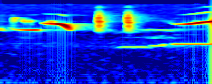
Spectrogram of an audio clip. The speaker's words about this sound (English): We were looking for nightingales, and there weren't any in one place in the middle of Finland. We found this other bird that I'd always heard was a great singer to sing along with, to play along with, these Blythe's reed warblers.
